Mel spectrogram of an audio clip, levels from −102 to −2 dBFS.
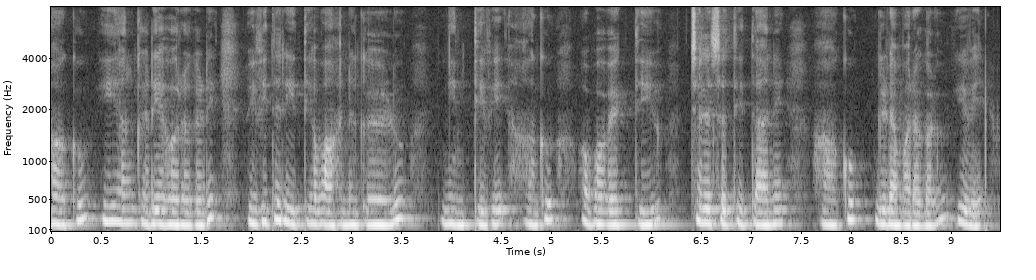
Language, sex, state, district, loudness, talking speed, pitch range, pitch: Kannada, female, Karnataka, Bidar, -15 LUFS, 95 wpm, 170-195 Hz, 175 Hz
